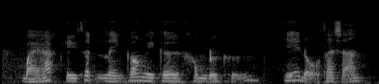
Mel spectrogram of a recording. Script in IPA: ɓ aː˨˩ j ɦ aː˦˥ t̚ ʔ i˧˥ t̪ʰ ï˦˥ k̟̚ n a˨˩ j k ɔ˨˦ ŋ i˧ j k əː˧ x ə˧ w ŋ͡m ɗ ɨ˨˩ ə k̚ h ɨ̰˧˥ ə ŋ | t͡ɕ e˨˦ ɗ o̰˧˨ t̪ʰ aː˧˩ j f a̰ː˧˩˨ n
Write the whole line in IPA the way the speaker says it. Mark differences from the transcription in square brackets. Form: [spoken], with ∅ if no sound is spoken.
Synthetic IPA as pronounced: ɓ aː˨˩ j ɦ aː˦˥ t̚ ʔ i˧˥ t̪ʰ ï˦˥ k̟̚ n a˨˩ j k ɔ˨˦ ŋ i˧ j k əː˧ x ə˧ w ŋ͡m ɗ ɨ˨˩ ə k̚ h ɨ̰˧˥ ə ŋ | t͡ɕ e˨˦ ɗ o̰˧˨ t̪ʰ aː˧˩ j [s] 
